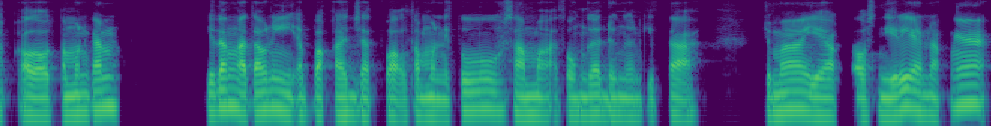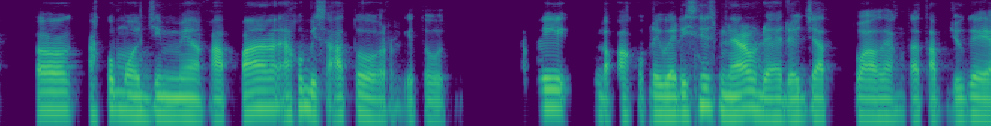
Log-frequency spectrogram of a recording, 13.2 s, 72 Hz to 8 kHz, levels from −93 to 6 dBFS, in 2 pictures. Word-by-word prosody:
kalau 105 -2 +4
temen 115 +2 +1
kan, 135 +4 +3 0.7
kita 145 +4 +5
nggak - - +5
tahu 125 - +5
nih 135 -3 0
apakah 110 +1 +1
jadwal 100 -3 0
temen 105 -2 0
itu 130 - -4 0.3
sama 110 -2 +1
atau 110 -1 -4
nggak 115 +1 0
dengan 100 -1 -3
kita, - - -1 0.4
cuma 130 +3 +2
ya 110 -2 +3
kalau 105 - 0
sendiri 110 +9 +2
enaknya, 150 +8 +1 0.2
eee, 130 0 +4
aku 140 - -5
mau 120 -3 +1
gym-nya 105 -1 -1
kapan 125 +9 +3
aku 145 - -1
bisa 125 - -2
atur - - -1
gitu, 90 -1 -7 0.6
tapi 145 0 0 0.2
untuk - - -4
aku - - -1
pribadi 115 +1 +1
sih 155 - -2
sebenarnya 125 -2 +4
udah 100 - +1
ada 100 0 -1
jadwal 100 0 -1 0.2
yang 110 - -16
tetap 100 +1 -2
juga 100 +2 -3
110 Hz, 190 wpm, -25 LUFS, 105-130 Hz, 0.7 s, kita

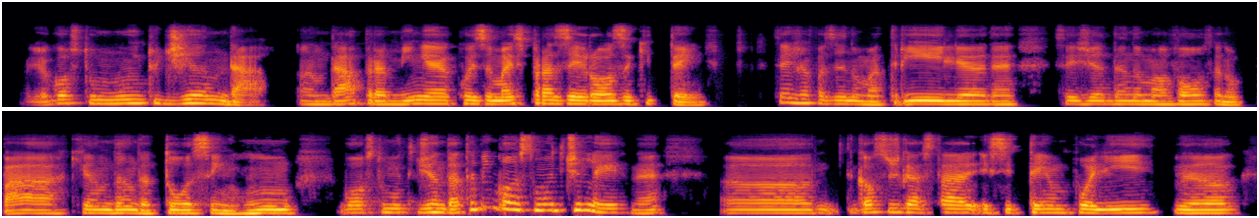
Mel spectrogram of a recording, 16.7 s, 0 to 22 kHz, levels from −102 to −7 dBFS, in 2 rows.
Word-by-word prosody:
Eu 100 0 -9
gosto 145 +2 -4
muito 145 +3 -1
de 135 +3 0
andar. 120 -11 0 0.2
Andar 115 +2 -3
pra 115 -4 +1
mim 120 +5 0
é 130 0 +3
a 130 - -2
coisa 130 -1 0
mais 130 +2 +3
prazerosa 130 -3 +2
que 130 +1 -8
tem. 95 -1 -1 0.5
Seja 160 -3 -2
fazendo 130 -4 -2
uma 105 -1 -2
trilha, 120 -1 +3
né, 110 0 -2 0.3
seja 125 -1 -3
dando 120 0 -2
uma 115 -1 -1
volta 115 +1 -1
no 95 -2 -1
parque, 115 +2 -2
andando 125 -1 +3
à 105 - -2
toa 115 +1 +3
sem 115 -1 0
rumo. 120 +5 +3 0.3
Gosto 140 +1 -5
muito 145 0 -4
de 145 +1 0
andar. 145 -3 +3
Também 275 +5 -2
gosto 240 -4 +3
muito 225 -1 0
de 235 0 +4
ler, 145 -10 +1
né. 120 +2 -5 0.4
Hã, 120 0 -1 0.3
gosto 150 +2 -1
de 150 - -1
gastar 140 -1 +1
esse 135 0 -2
tempo 135 0 0
ali, 130 +2 +3
hã, 120 -1 +3
125 Hz, 175 wpm, -22 LUFS, 115-140 Hz, 0.5 s, de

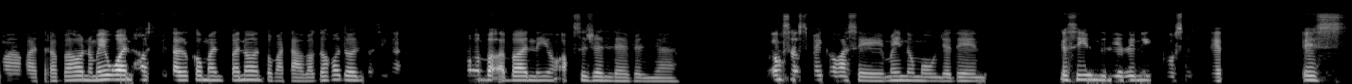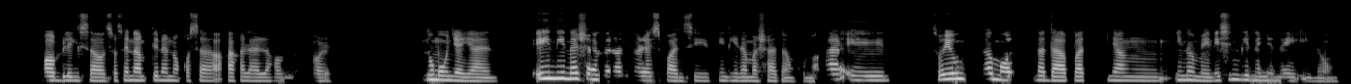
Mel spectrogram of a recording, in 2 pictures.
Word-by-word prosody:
mga 170 -1 -5
katrabaho 170 +4 -1
na 190 - 0
may 205 - +7
one 220 0 +9
hospital 205 -1 +1
command 200 -2 0
pa 195 - +1
no'n. 210 -1 +1
Tumatawag 165 -2 -4
ako 215 +3 -1
do'n 195 -1 +2
kasi 295 +7 -24
nga - - -12 0.7
bumababa 195 -3 +3
na 185 - -3
'yong 185 -1 -5
oxygen 185 -2 -2
level 160 -1 -6
niya. 150 0 -8 1.0
Ang 220 +1 +4
suspect 215 -1 -3
ko 200 -1 -4
kasi 175 -3 -2
may 185 +1 -1
pneumonia 170 -3 -4
din. 165 -2 -3 0.8
Kasi 215 +1 +2
yung 210 -1 +1
naririnig 195 0 -2
ko 185 - -11
sa 200 - -4
step 170 -3 -5 0.8
is 200 -3 -1 0.5
bubbling 185 -1 +3
sound. 170 -1 0
So, - - -5
sina 195 0 +2
tinanong 190 -2 -3
ko - - -8
sa 175 -1 -2
kakilala 170 -2 -2
kong 165 - -10
doktor, 325 - -11 0.9
pneumonia 205 -4 +5
'yan. 160 -1 -1 0.4
Eh, 280 - +9
hindi 280 0 +9
na 265 0 +7
siya 240 -2 +4
gano'n 205 -2 -3
ka-responsive, 175 -3 -3
hindi 175 -1 -7
na 170 - -1
masyadong 160 -2 -4
kumakain. 195 +3 -2 0.5
So, 220 - +1
'yong 260 +1 +7 0.2
gamot 220 -6 +4 0.2
na 200 - +2
dapat 185 0 +3 0.2
niyang 180 -2 -3 0.2
inumin 190 -5 -1
is 185 - -3
hindi 220 -2 0
na 190 - -2
niya 175 -1 -5
naiinom. 150 -3 -9
185 Hz, 150 wpm, -23 LUFS, 170-205 Hz, 1.0 s, one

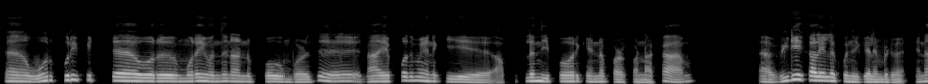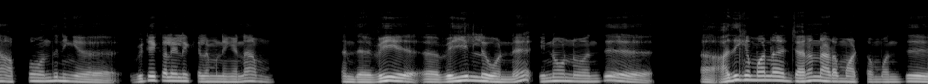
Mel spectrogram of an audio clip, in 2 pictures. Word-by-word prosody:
அ - - +1 0.3
ஒரு 175 +4 +1
குறிப்பிட்ட 205 -2 -3 0.3
ஒரு 150 -1 +4 0.2
முறை 155 +3 +2
வந்து 140 +2 -2
நானு 135 -2 -2
போகும்பொழுது, 125 +3 -1 0.4
நான் 135 +2 0
எப்போதுமே 180 +5 -3
எனக்கு 140 -3 -5 0.5
அப்பலருந்து 150 +7 -1
இப்போ 145 +1 -4
வரைக்கும் 140 -1 -2
என்ன 130 +1 -2
பழக்கம்னாக்கா, 115 +4 -4 0.9
அ - - -2 0.2
விடிய 205 +9 +3
காலையில 180 -3 +5
கொஞ்சம் 130 -4 -1
கிளம்பிடுவேன். 115 -3 -1
ஏன்னா, 140 +4 -3
அப்போ 130 +5 -9
வந்து 160 +3 0
நீங்க 140 -4 -1 0.6
விடிய 190 +8 +3
காலையில 165 -2 +2
கிளம்புனீங்கன்னா, 130 +1 -2 0.9
அந்த 115 -2 -2 0.2
வெ 150 +5 +6 0.4
அ - - +1 0.2
வெயில் 175 +4 +5
ஒண்ணு 120 +6 -1 0.2
இன்னொன்னு 160 -1 0
வந்து 135 +8 -2 0.9
அ - - -2 0.2
அதிகமான 200 +2 +3 0.2
ஜன 170 +6 +3
நடமாட்டம் 125 -5 -2
வந்து 120 +4 -2
140 Hz, 130 wpm, -25 LUFS, 125-165 Hz, 0.9 s, வெ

